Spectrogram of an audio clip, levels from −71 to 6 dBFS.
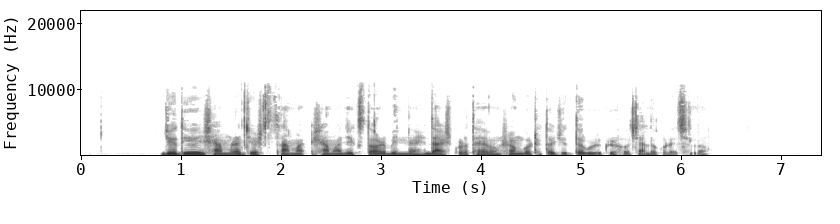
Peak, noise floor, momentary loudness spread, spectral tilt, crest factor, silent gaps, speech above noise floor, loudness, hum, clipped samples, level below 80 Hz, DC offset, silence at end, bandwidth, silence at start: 0 dBFS; -67 dBFS; 9 LU; -5 dB/octave; 22 dB; none; 45 dB; -22 LUFS; none; under 0.1%; -68 dBFS; under 0.1%; 1.15 s; 11.5 kHz; 0.8 s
